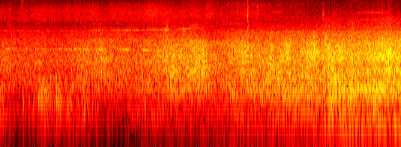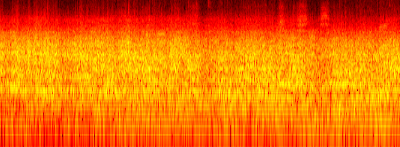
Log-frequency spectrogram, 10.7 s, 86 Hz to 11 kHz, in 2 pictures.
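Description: Jet engines of a rear-engined twin-jet airliner, a Delta Boeing 717, running at power as it rolls down the runway. The engine noise swells over the first five seconds and then holds steady and loud.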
